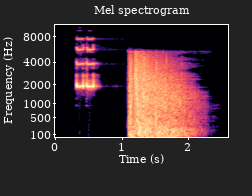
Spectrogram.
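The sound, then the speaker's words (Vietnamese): Two time bombs with red clock timers give two quick, high-pitched beeps, then a loud explosion bursts out and its rumbling, noisy tail fades over about a second. “Hai quả bom hẹn giờ đột nhiên nổ tung”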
